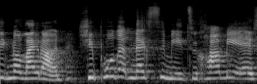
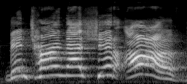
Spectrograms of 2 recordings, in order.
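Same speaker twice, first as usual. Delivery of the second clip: fed-up demand; 8 semitones higher, 11 dB louder, slower than usual. Real, not acted. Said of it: "I can't stand when".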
